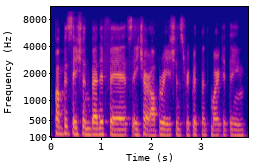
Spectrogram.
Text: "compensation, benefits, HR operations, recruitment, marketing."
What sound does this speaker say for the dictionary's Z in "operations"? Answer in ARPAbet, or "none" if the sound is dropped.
S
